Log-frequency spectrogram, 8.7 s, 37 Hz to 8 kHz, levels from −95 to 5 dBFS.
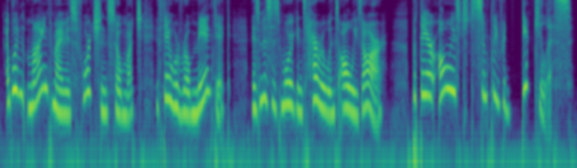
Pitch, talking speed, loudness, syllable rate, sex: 290 Hz, 165 wpm, -18 LUFS, 5.6 syllables/s, female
